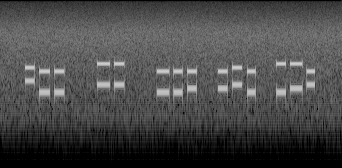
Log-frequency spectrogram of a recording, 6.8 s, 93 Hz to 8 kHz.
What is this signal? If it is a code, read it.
DTMF, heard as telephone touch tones, dialled by hand, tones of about 210 ms. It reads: 011 99 114 481 367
